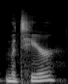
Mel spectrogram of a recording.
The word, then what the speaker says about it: Mateer: one involving former Washington State University quarterback John Mateer. Do I pronounce that correctly?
